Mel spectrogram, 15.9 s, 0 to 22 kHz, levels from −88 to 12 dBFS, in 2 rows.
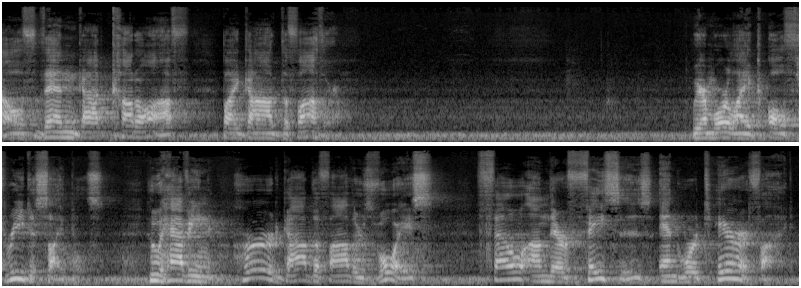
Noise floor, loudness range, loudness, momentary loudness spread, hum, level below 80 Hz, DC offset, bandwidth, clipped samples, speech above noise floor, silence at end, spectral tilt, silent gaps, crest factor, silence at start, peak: -39 dBFS; 8 LU; -19 LUFS; 21 LU; none; -56 dBFS; under 0.1%; 19 kHz; under 0.1%; 20 dB; 0 s; -4.5 dB/octave; none; 18 dB; 0 s; -2 dBFS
